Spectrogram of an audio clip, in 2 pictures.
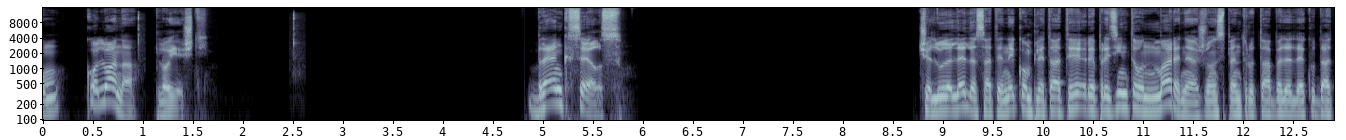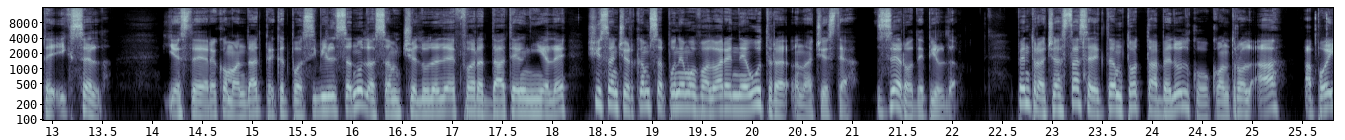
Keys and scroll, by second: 23.2 ctrl+a.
